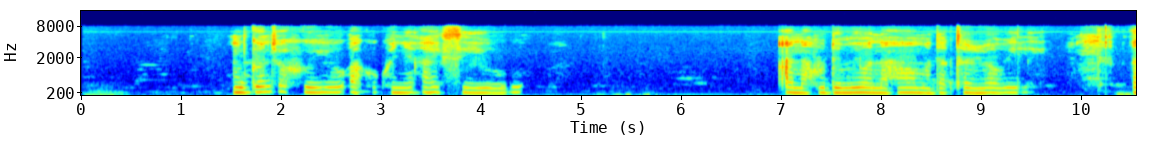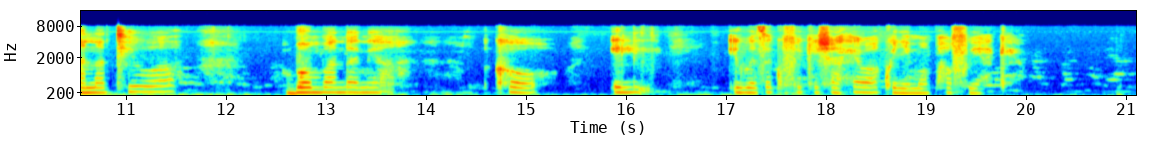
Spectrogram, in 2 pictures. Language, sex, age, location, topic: Swahili, female, 18-24, Mombasa, health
